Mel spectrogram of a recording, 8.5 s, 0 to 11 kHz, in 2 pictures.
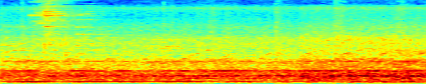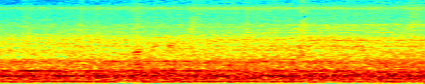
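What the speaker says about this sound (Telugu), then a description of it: "ఎగ్జాక్ట్లీ 8:15కి కాట్పాడి రైల్వే స్టేషన్ నుండి డిపార్చర్ చూడండి" A train pulling out of Katpadi railway station, a loud continuous low rumble and rolling wheel noise that holds steady and builds slightly, with a brief high squeal near the start.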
